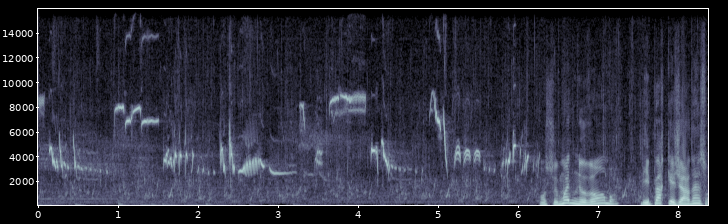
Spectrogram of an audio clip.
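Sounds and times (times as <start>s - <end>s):
European robin singing: 0.0s - 6.6s
speech: 6.3s - 8.3s.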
